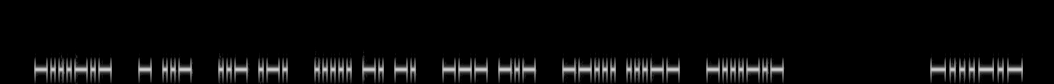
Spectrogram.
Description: Morse code, heard as a keyed tone, about 33 wpm, 700 Hz. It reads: <BK> TU UR 5NN OK 73 <BK> <BK>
